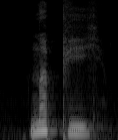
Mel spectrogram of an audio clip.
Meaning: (noun) beverage; drink; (verb) second-person singular imperative of напої́ти pf (napojíty)
- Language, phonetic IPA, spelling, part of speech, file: Ukrainian, [nɐˈpʲii̯], напій, noun / verb, Uk-напій.ogg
